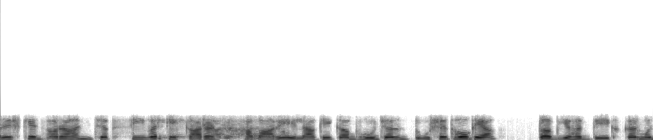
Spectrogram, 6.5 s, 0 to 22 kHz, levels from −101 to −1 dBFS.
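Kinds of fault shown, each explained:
G.729 codec: An 8 kbit/s codec rebuilds the speech from a vocal tract model, so it sounds plainly rough and synthetic, with a narrow band of about 200 Hz to 3.4 kHz.
VoIP packet loss concealed by the speech codec: About 40 ms of audio was lost twice, which fits two packets each time. The decoder extrapolated, leaving fading, weakened speech from 0.42 to 0.56 s and from 2.53 to 2.61 s.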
